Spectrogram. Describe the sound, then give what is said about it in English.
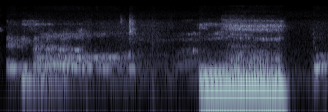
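A deep, loud growl bursts in for just under a second, coming right after someone speaks, with a short trace of voice following it. “He just growls.”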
